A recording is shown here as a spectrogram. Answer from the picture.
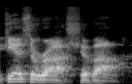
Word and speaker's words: Gezerah Shavah: And so this sort of technique was around, and I need to introduce you to Gezerah Shavah. I'm pronouncing the W as a V because King David was not King Dawid.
